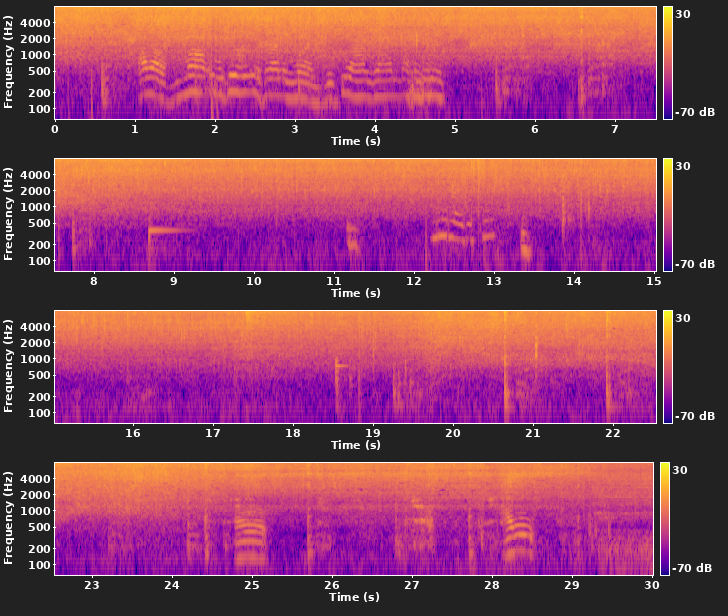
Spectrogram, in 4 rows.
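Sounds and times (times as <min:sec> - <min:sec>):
chicken sizzling in hot oil: 0:00.0 - 0:30.0.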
